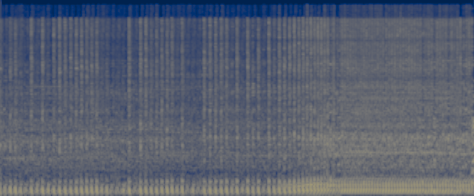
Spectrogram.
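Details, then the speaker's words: Lawn mower started after reassembly, throttle set to fast (rabbit); small engine chugs about four beats a second, uneven and labouring before picking up slightly; runs sluggish, possibly because a black part is missing, cause unconfirmed. "it is kind of sluggish"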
